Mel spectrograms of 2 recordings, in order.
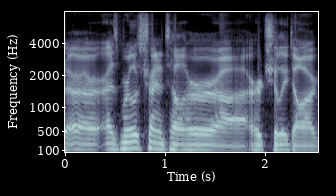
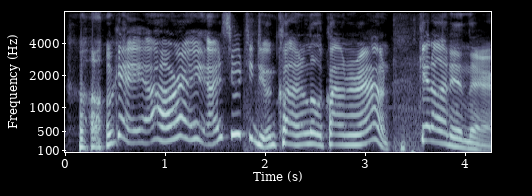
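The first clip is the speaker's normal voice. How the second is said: very high, swooping, tittering and giggling voice; 13 semitones higher than usual. Voicing a shrub that giggles at a player's antics: giggling shrub voice. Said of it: "the shrub kinda starts to giggle a little bit".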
